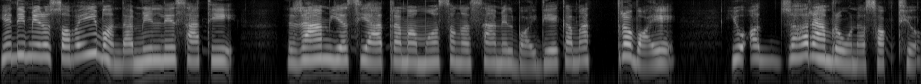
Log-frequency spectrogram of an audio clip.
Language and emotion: Nepali, sad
